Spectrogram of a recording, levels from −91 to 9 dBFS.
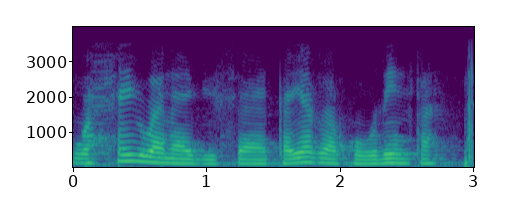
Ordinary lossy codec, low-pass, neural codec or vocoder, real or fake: none; 3.6 kHz; codec, 44.1 kHz, 3.4 kbps, Pupu-Codec; fake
